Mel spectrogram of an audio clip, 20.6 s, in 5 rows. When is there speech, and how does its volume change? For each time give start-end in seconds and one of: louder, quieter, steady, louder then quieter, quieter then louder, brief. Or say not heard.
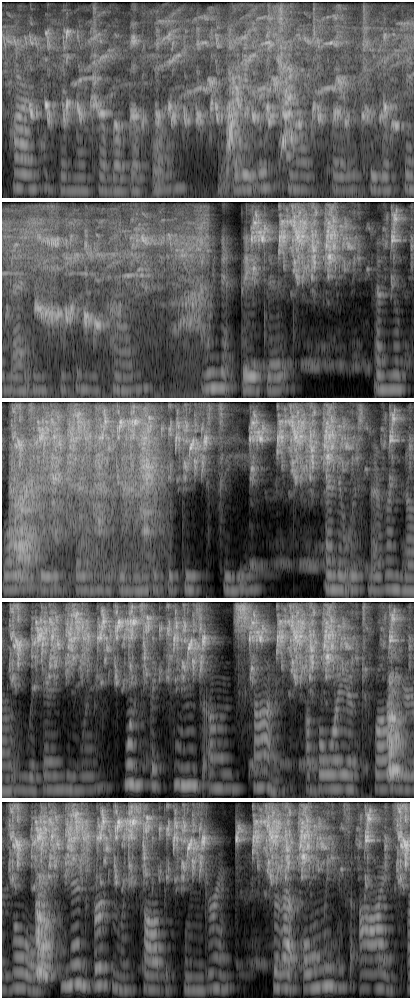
0.0-20.5 steady.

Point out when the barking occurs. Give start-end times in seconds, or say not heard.
2.1-3.6, 8.3-9.9, 15.2-17.1.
